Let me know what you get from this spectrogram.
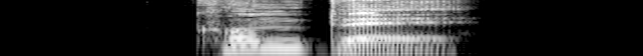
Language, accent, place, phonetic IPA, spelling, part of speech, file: German, Germany, Berlin, [ˈkʊmpl̩], Kumpel, noun, De-Kumpel.ogg
- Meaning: 1. miner 2. buddy, mate, pal, friend, homeboy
